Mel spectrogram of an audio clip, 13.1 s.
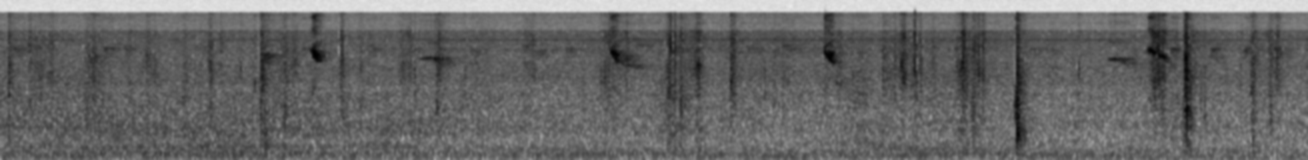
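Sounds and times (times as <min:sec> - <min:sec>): low background hum: 0:00.0 - 0:13.0
small bird chirping: 0:02.6 - 0:06.6, 0:07.8 - 0:08.5, 0:10.4 - 0:13.0.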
